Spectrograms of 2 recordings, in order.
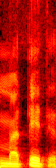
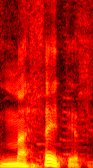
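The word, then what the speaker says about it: μαθητής: La palabra macetes se escribe m a t h. o se podría produir también matetes, pero en realidad es macetes, ya como con Z.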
